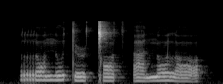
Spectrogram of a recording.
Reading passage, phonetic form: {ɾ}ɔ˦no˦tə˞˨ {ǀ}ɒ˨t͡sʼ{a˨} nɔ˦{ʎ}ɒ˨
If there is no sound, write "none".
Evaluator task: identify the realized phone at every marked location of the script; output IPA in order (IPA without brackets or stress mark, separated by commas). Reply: r, ǀ, a˨, l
